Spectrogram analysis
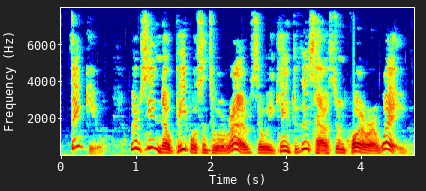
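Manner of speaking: high-pitched, courteous wizard; polite wizard. A narrator's reading. Wizard addressing his unseen hosts, courteous.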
